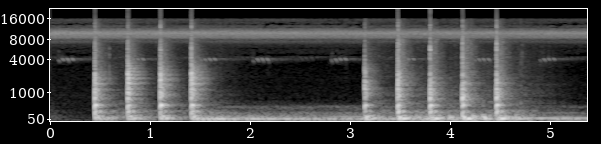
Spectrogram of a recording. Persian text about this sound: در همین بهبه ها و درگیری ها ناگهان صدای درب به هوا برخاست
